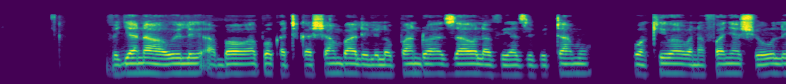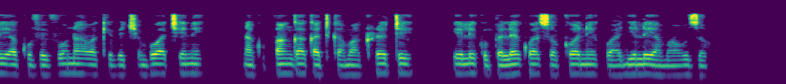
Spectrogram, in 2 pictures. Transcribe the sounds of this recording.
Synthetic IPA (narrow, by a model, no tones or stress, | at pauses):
viʄanawawiliʔa̰mbaɔwapɔkati̥kaʃambalililɔpandwazaɔlaviazivitamu | wakʰiwawanafaɲaʃuɣulijakuvivunawakivit͡ʃimbuat͡ʃini | nakupaŋɡakati̥kamakɾɛti | ilikupɛlɛkwasɔkʰɔnikwaːʄilijamauzɔ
